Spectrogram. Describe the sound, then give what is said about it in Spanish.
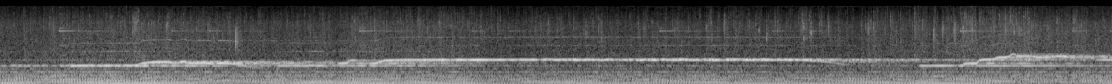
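Torrential rain pours steadily onto a historic building, a loud, dense, unbroken roar of water throughout, with a thin sustained whistling tone gliding between pitches above it. No one speaks. “Llueve torrencialmente sobre el edificio histórico”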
